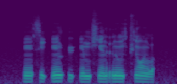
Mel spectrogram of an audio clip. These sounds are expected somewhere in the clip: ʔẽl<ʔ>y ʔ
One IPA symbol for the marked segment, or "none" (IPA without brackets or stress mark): ʔ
